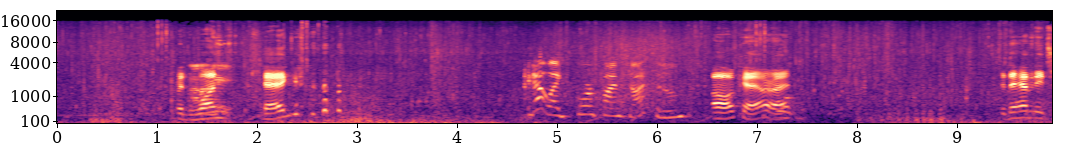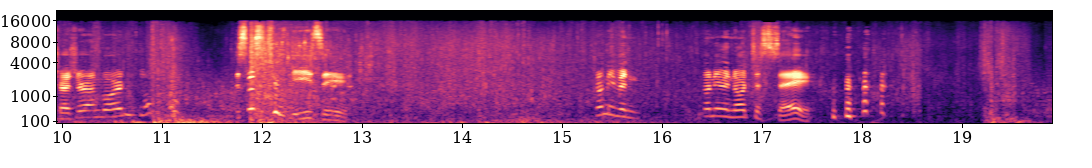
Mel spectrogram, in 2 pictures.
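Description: Water sloshes and laps steadily close by.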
